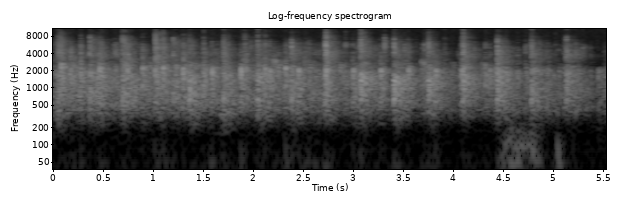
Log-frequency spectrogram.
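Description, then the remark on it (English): A crowd of church youth stands and claps steadily for several seconds, a dense, even patter of many hands with no voices standing out, holding at a fairly loud level throughout. “I want the youth right now to stand up and give a big clap.”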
